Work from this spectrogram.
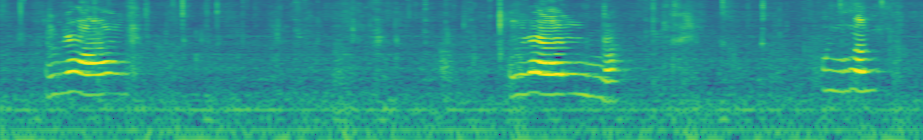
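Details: Female kitten rescued after five days stuck in a tree, eating her first meal, gives three clear harmonic meows about every two to three seconds over a low steady hum.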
